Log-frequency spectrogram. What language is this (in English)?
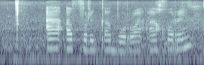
Tswana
